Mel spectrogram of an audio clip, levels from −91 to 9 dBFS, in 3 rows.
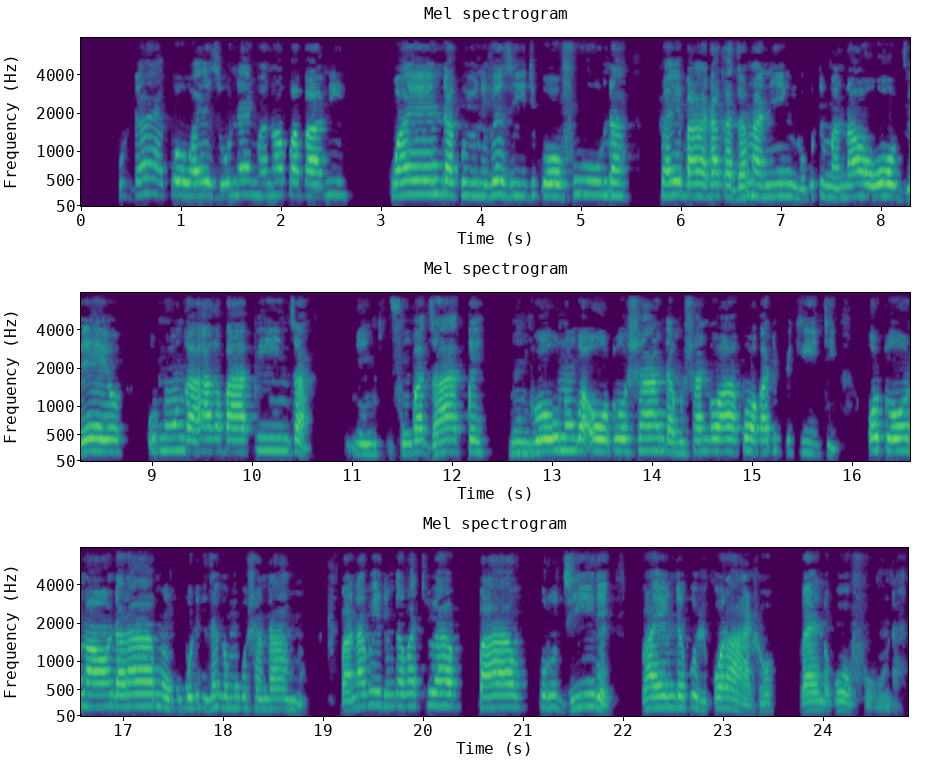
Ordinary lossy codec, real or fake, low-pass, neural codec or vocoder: MP3, 48 kbps; real; 7.2 kHz; none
